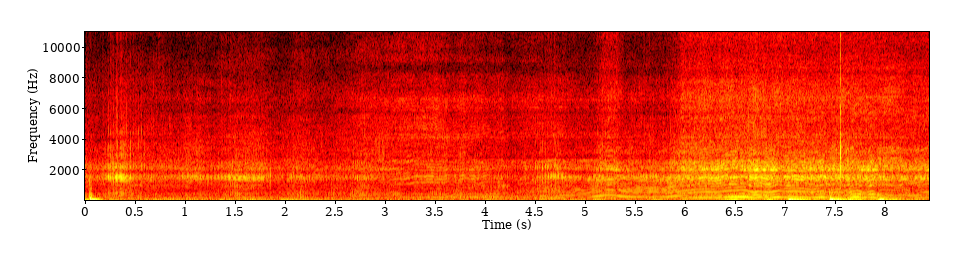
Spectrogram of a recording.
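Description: Motocross motorcycle engine heard from the rider's own bike, its pitch dropping and climbing again about five seconds in, then held higher. Wind and track noise hiss throughout, and several heavy low knocks from the bike over bumps come near the end.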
